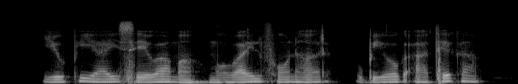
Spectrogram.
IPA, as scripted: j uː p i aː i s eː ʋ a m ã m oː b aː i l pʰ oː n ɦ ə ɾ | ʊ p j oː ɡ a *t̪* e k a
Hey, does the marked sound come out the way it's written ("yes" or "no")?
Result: no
